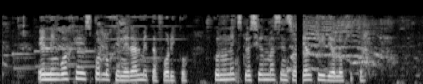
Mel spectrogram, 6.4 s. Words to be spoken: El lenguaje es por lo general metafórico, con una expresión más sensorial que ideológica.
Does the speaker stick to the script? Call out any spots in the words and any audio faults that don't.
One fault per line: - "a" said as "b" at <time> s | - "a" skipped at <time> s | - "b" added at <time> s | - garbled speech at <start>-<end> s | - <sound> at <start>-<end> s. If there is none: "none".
- dropout at 4.4-4.6 s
